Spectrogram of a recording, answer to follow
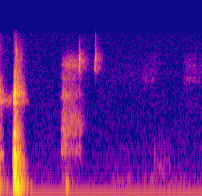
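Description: A person's short laugh, two quick bursts right at the start, then a couple of faint clicks and near silence.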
